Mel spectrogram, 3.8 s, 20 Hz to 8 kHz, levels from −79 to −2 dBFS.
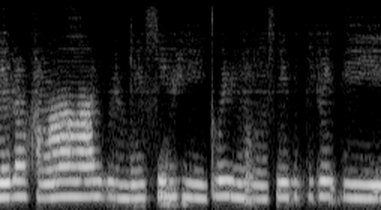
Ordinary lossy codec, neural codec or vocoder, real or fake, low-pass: none; codec, 44.1 kHz, 0.9 kbps, DAC; fake; 7.2 kHz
